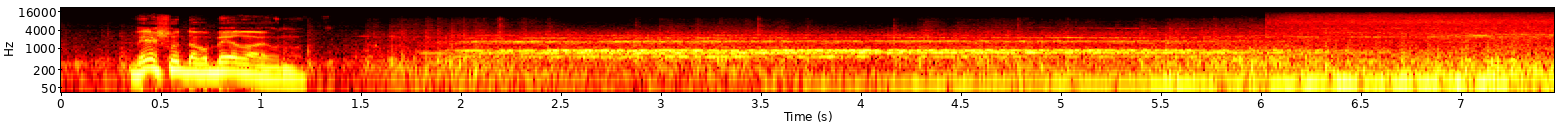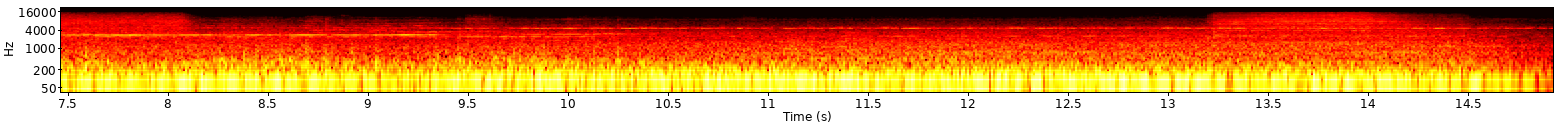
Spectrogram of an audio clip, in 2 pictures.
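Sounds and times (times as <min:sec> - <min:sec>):
train rumbling along the rails: 0:00.0 - 0:14.9
speech: 0:00.4 - 0:01.4
train wheels squealing: 0:01.5 - 0:14.9
hissing noise from a train: 0:02.2 - 0:08.4.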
